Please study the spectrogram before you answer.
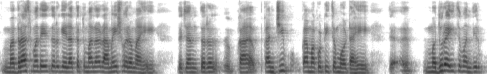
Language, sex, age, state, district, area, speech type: Marathi, male, 60+, Maharashtra, Sangli, urban, spontaneous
